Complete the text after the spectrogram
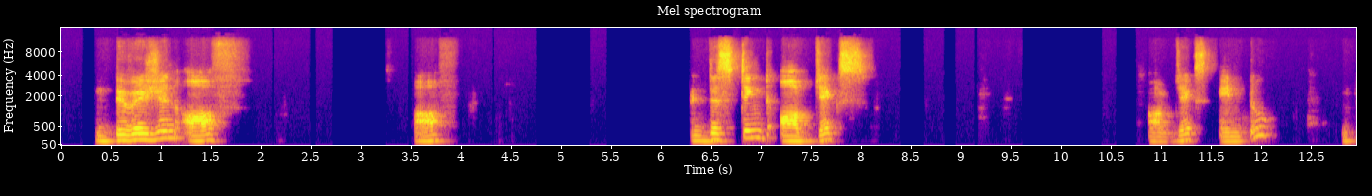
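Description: A man speaks calmly and explains, heard close through a microphone, with pauses.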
